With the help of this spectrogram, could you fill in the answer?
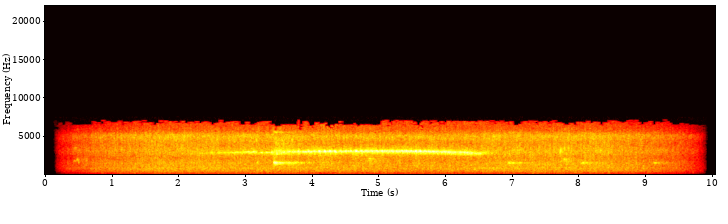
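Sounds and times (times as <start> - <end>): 
Hypoedaleus guttatus spot-backed antshrike calling: 2.0 - 8.4.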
